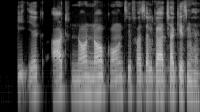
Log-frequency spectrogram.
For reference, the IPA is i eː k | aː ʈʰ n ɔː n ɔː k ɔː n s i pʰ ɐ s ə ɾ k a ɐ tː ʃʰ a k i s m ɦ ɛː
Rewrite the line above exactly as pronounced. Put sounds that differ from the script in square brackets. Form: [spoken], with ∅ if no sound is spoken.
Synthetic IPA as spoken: i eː k | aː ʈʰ n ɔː n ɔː k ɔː n s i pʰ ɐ s ə [l] k a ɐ tː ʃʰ a k [ɪ] s m ɦ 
